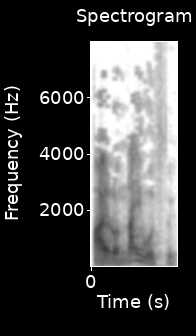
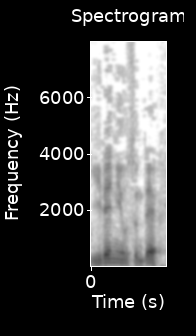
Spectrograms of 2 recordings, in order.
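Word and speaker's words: Irenaeus: 미국 사람은 아이로나이우스 이렇게 발음을 하지만 우리나라 사람은 이레니우스인데 이레니우스는 사도 요한의 손주제자뻘이에요.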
